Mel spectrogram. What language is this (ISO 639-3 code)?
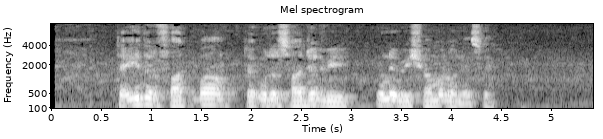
phr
